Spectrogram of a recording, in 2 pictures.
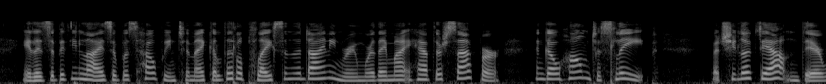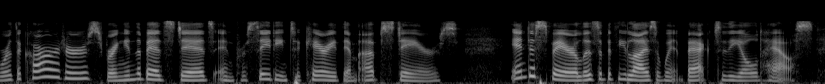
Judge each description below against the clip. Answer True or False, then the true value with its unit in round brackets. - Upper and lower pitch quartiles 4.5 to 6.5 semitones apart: True (5.1 semitones)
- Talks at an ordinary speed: True (190 wpm)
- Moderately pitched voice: False (205 Hz)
